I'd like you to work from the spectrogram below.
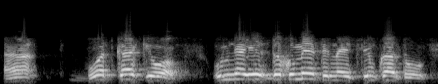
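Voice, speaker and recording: A man from Dagestan with a Dagestani accent, calling in with halting, hesitant, naive questions. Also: high voice, animated. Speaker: caller. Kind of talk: phone call. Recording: tinny narrow-band phone line.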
